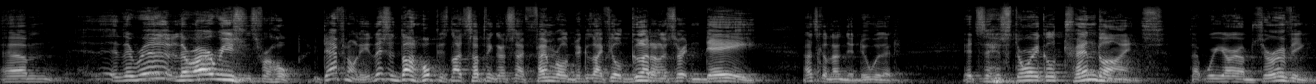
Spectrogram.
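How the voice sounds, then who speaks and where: Audible room echo surrounds a man with a Canadian accent whose fairly high voice makes very wide pitch swings. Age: 80s+. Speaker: author and peace activist. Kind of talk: book launch talk.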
